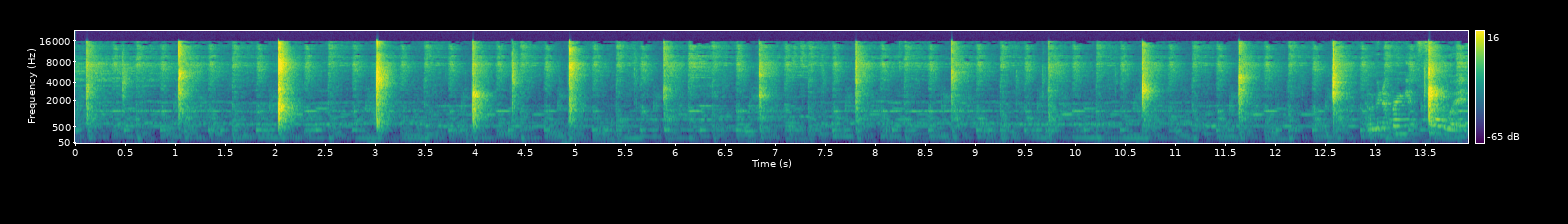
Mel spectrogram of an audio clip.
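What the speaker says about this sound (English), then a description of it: "We're going to add a small clap." Small claps keeping time during a step-tap dance workout, light regular snaps about once a second under music and an instructor's voice.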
